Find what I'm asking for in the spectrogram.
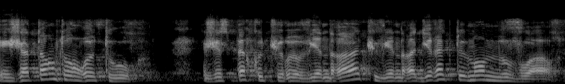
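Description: A woman with a medium pitch talks very slowly, her intonation lively. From Morocco, then Israel from age 11. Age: 70s. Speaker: grandmother, interviewee. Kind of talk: storytelling; voice message. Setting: at home.

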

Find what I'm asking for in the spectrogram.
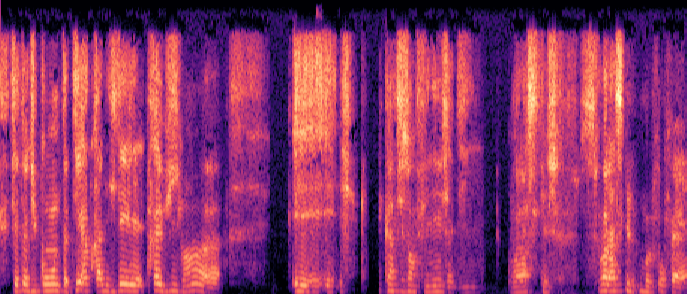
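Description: A man with a high pitch speaks very slowly in a monotone, flat intonation, with long, frequent pauses and big swings in loudness. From Togo (Lomé). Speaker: storyteller. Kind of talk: radio interview.

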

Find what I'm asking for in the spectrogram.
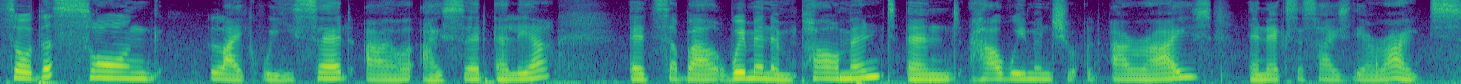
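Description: A woman speaks at a very slow pace, her pitch medium. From Ghana. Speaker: musician. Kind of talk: interview. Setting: outdoors by a canal.

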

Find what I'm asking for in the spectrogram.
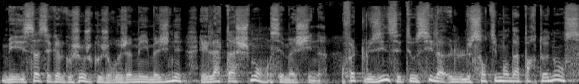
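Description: A very fast, lively-toned man at medium pitch, with very even loudness over noticeable background noise. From France, Chartreuse near Grenoble. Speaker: playwright and theatre director. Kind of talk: interview.

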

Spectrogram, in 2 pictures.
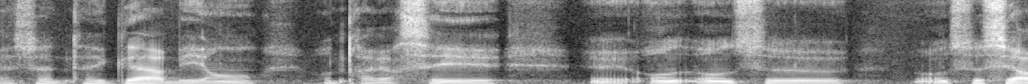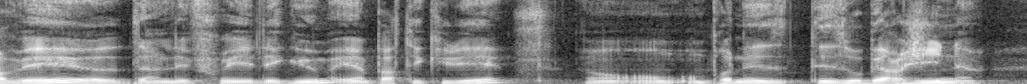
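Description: Speaking at a very slow pace, a man uses a dark, mellow tone with fairly low pitch and ordinary pitch variation. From France. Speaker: retiree. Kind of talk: interview. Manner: halting.

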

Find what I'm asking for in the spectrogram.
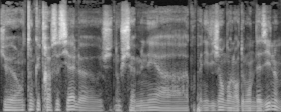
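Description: His voice is very deep and low, with a dark, mellow tone. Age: 30s. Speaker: social worker. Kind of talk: radio interview.

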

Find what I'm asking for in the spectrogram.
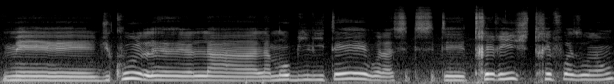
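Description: A woman with a medium pitch talks at a very slow pace with hardly any pauses. Background noise is noticeable. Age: 40s. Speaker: van dweller. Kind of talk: interview. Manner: halting.

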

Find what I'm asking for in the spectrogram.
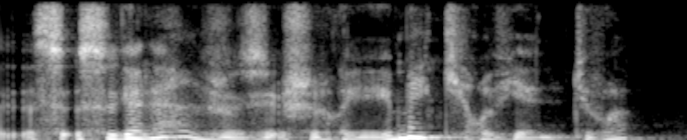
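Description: Pitch swings very widely while the pace stays moderate. Noticeable background noise is audible throughout. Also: woman. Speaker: documentary interviewee, grandmother. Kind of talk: intimate conversation. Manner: halting.

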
